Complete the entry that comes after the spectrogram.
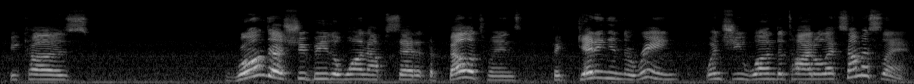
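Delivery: normal talking voice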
